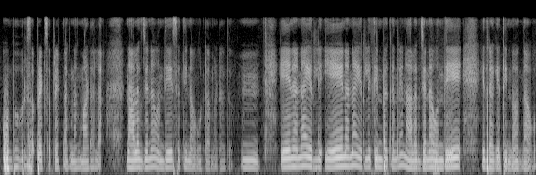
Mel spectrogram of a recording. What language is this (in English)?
Kannada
